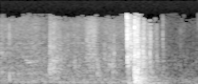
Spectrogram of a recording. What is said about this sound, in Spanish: Se levanta y cierra la puerta.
